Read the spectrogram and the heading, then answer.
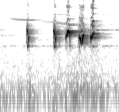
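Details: Lure recording of an Olive-winged bulbul three-phrase song, used to draw in wild birds. One brief note is followed by a burst of rich, bubbling, slurred whistles with several quick pitch jumps, and then silence.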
